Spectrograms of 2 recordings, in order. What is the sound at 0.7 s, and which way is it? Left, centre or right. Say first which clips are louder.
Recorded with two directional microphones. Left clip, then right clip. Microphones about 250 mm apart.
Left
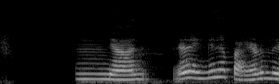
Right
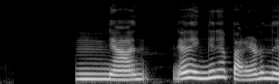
Speech: right 14 dB; right.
